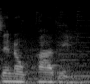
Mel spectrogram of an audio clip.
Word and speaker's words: Senopati: I keep making mistakes with pronouncing his name correctly. It's SENOPATI.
